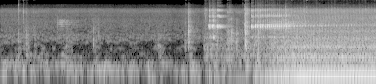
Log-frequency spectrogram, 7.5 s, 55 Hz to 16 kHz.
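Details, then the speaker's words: First-generation Honda Vario 125 (old) scooter, electric ACG starter not working, kick-started several times with a rattling noise only during starting attempts, noise gone once running; hard starting, faulty crankshaft position sensor. "Saat di King starter itu ada bunyi the cheat awalnya tapi setelah mesin hidup bunyi indit itu hilang. Tadi saya selah-selah berapa kali akhirnya hidup juga dan ini kalau sudah hidup bunyi itu enggak ada."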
